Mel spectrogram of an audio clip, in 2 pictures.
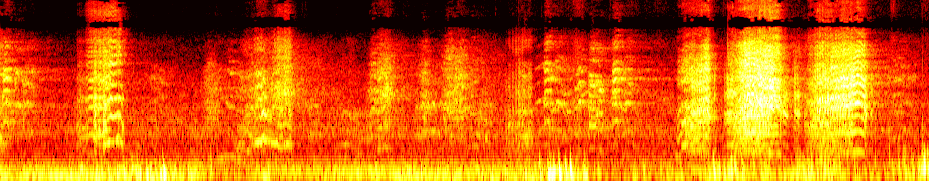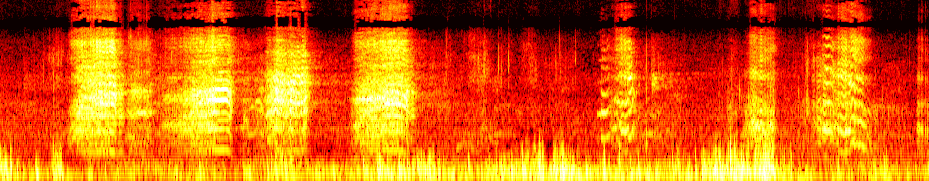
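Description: Blue-and-gold macaw giving a series of harsh, raspy squawks, each under a second long, coming thickest and loudest about halfway through.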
